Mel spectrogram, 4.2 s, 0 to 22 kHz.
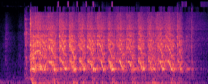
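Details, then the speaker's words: Car on axle stands, first test start after engine work, no alternator or auxiliary belt fitted: starter cranks steadily for about four seconds but the engine never fires; fuel pump not heard priming, so a fuel supply problem is suspected. "Go on in, just crank it for 4 seconds. Okay. I cannot hear the fuel pump priming when I'm in there. So it might not be getting fuel."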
